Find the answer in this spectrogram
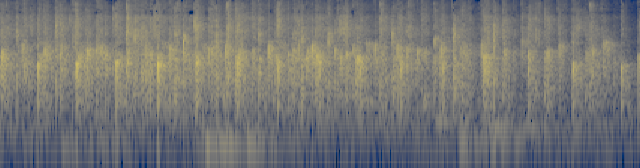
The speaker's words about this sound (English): Are you ready for your next storyteller? Yes. Okay, I want the applause to come from you, sir. Please welcome to the stage,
